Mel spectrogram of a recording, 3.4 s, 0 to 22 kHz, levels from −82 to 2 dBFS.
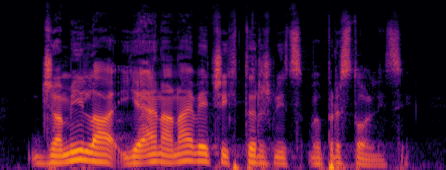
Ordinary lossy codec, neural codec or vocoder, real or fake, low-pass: none; none; real; none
